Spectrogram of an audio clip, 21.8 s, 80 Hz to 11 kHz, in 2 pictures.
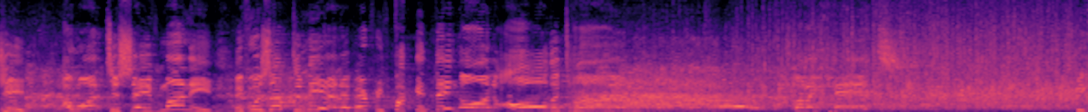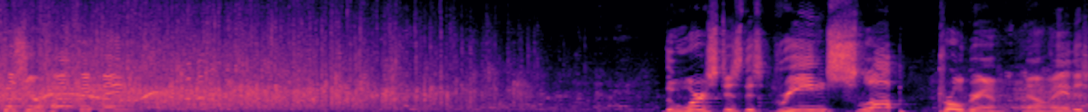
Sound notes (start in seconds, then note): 6.3 laughter and applause; 12.4 applause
